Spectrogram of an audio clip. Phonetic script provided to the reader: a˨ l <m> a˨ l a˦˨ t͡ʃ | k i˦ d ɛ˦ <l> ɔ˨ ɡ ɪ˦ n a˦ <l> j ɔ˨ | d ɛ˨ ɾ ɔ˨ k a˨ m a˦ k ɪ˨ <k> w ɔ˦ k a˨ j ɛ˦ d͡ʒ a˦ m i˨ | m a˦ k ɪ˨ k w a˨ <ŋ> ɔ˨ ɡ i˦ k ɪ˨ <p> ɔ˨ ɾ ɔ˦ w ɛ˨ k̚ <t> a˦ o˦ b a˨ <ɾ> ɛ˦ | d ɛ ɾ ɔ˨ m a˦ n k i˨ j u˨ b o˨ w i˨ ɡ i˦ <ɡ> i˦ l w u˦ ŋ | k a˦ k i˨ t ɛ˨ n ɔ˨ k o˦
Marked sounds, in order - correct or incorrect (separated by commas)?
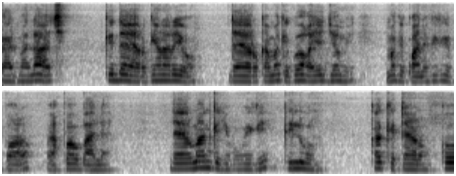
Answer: correct, incorrect, incorrect, incorrect, incorrect, correct, incorrect, incorrect, incorrect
